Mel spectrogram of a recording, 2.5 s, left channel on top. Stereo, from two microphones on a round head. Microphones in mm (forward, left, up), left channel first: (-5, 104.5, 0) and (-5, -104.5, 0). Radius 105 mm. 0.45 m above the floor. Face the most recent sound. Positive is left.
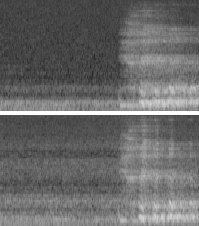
turn(degrees=-40)  # may be behind; listen again after turning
